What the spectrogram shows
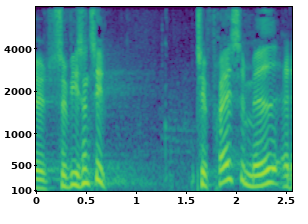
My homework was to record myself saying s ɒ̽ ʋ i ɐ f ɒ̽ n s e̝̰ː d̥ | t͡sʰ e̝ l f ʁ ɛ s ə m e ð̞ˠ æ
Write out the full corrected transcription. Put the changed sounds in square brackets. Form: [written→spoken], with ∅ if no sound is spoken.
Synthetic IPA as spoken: s ɒ̽ ʋ i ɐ [f→s] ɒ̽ n s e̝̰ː d̥ | t͡sʰ e̝ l f ʁ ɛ s ə m e ð̞ˠ æ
